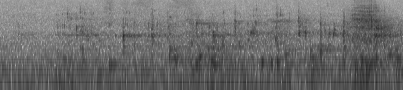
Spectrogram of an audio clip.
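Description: Garlic-chili fish sauce squirted from a plastic squeeze bottle, spluttering in irregular spurts with a louder spurt near the end.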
